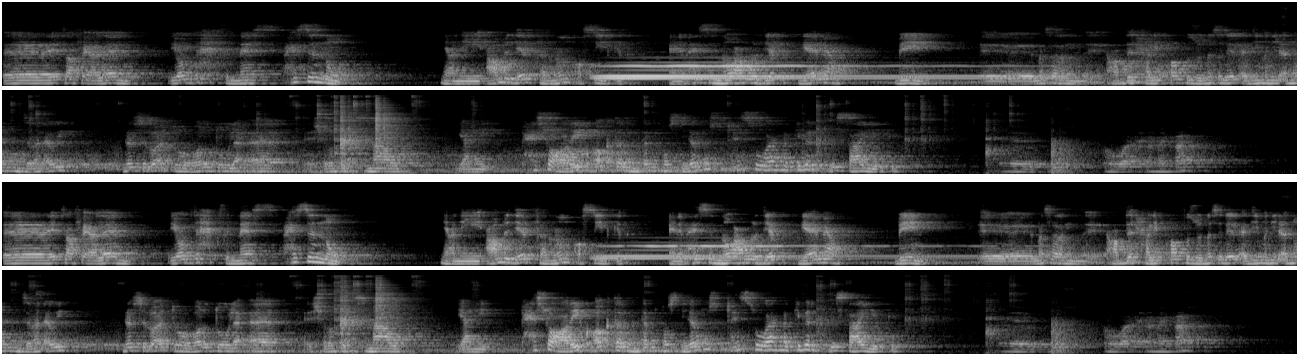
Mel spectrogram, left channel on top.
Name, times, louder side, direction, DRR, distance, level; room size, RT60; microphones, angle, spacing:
voice 1, 0.0-1.3 1.7-3.4 4.4-6.3 6.7-8.4 8.9-9.3 9.8-13.6 14.2-17.0 17.5-17.9 18.1-21.8, right 2 dB, 65° right, 3 dB, 1.0 m, -25 dB
sound 1, 5.9-10.7, left 8 dB, 45° left, 0.5 m, -22 dB
sound 2, 6.2-21.3, left 1 dB, 70° left, 1.0 m, -39 dB
sound 3, 12.5-23.7, left 1 dB, 15° left, 4.1 m, -37 dB
voice 2, 22.9-23.6 23.9-24.9, equal, 10° right, -5 dB, 4.1 m, -34 dB
23.0 x 9.4 x 3.0 m, 1.4 s
head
